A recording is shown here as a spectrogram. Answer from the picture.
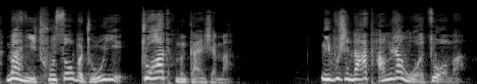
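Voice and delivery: high-pitched protest; exasperated complaint. A narrator's reading. Troubled man complains to his scheming partner. (为难又着急地高声埋怨)

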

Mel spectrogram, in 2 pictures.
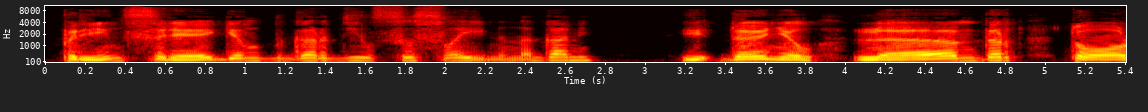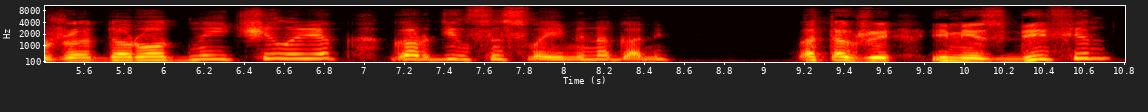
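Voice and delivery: garrulous Mrs Nickleby warming to her theme; rambling, enthusiastic mother. Acted. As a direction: build eagerly through a silly list.

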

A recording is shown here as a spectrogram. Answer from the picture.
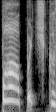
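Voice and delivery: high, desperate cry of «папочка»; a girl's frightened cry. A narrator's reading. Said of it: "закричала я".

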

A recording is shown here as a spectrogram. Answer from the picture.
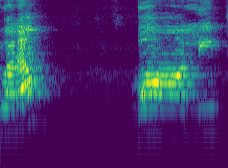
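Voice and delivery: ضالين stretched with an empty hollow sound; teacher demonstrating the wrong hollow ضالين; hollow vocal gap. Shown as a demonstration. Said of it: "نطق فراغ صوتي".

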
